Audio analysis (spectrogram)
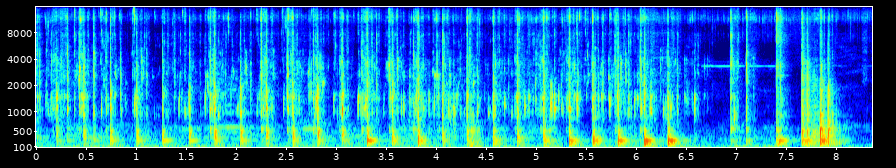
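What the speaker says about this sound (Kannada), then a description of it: "ಈ ರೀತಿ ಸ್ಪ್ರೇ ಬಾಟ್ಲಿಗೆ ತುಂಬಿಸ್ಕೊತಾ ಇದ್ದೀನಿ" Neem liquid being mixed into about half a litre of water and poured into a spray bottle, heard as steady close sloshing and splashing with rhythmic pouring pulses, continuing throughout with no talk.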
